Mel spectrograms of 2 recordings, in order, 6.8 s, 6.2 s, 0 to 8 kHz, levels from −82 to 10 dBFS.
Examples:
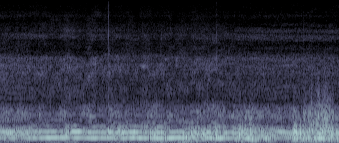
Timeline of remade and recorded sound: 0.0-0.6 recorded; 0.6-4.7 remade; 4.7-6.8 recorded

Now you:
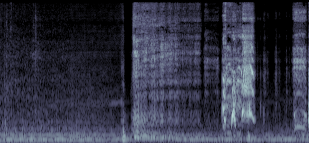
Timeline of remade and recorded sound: 0.0-1.4 recorded; 1.4-2.7 remade; 2.7-4.9 recorded; 4.9-5.7 remade; 5.7-6.2 recorded

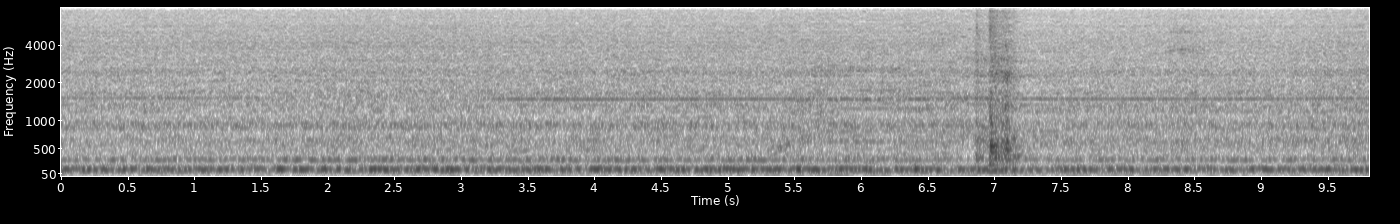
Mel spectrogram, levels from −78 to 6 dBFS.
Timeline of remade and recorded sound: 0.0-5.5 recorded; 5.5-7.5 remade; 7.5-9.8 recorded

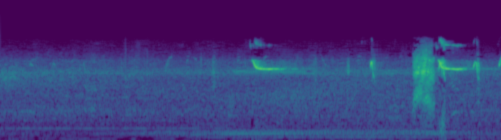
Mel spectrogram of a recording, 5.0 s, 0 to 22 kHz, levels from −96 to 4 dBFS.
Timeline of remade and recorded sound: 0.0-5.0 recorded

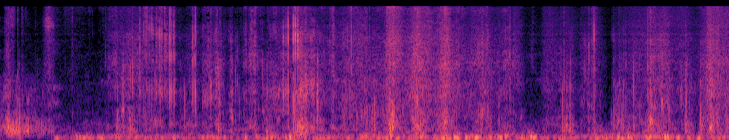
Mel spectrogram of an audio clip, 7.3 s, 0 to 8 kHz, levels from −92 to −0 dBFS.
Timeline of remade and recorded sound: 0.0-0.8 remade; 0.8-5.1 recorded; 5.1-7.3 remade

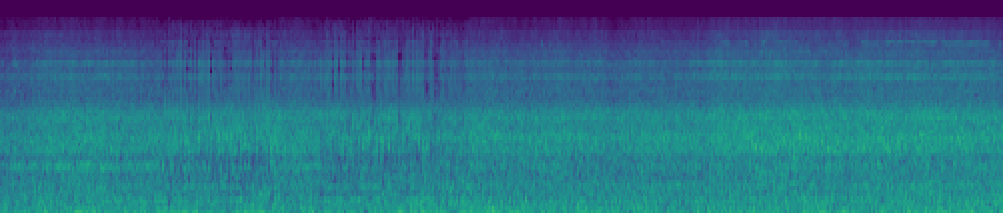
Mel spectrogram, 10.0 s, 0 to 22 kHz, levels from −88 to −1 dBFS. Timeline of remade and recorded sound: 0.0-1.6 recorded; 1.6-2.8 remade; 2.8-3.2 recorded; 3.2-4.7 remade; 4.7-10.0 recorded

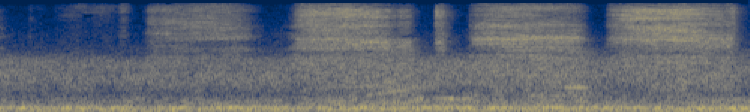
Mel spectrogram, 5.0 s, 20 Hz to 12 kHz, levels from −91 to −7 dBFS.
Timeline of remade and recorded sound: 0.0-5.0 recorded

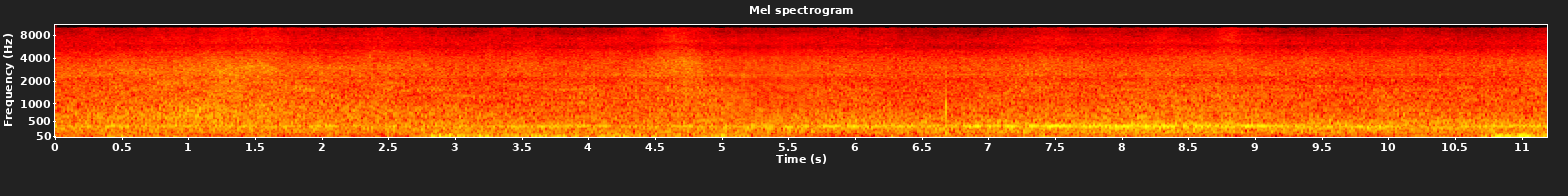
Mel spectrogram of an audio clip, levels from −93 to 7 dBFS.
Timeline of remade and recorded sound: 0.0-5.0 recorded; 5.0-5.7 remade; 5.7-11.2 recorded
